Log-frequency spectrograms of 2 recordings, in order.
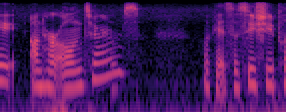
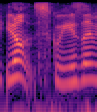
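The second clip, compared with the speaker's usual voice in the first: ordinary delivery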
